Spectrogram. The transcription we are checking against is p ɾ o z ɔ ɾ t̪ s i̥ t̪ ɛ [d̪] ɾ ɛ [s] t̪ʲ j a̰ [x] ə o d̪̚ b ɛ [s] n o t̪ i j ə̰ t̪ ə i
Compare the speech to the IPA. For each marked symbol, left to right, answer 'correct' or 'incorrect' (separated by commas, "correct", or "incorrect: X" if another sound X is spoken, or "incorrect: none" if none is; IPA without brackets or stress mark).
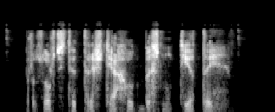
incorrect: t̪, incorrect: ʃ, correct, correct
